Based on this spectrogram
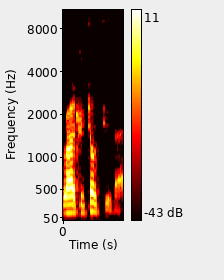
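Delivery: earnest, dead serious, pleading tone. Retelling how Gene Siskel begged Roger Ebert not to spoil the ending: imitating Gene Siskel pleading. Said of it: "Gene Siskel went".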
